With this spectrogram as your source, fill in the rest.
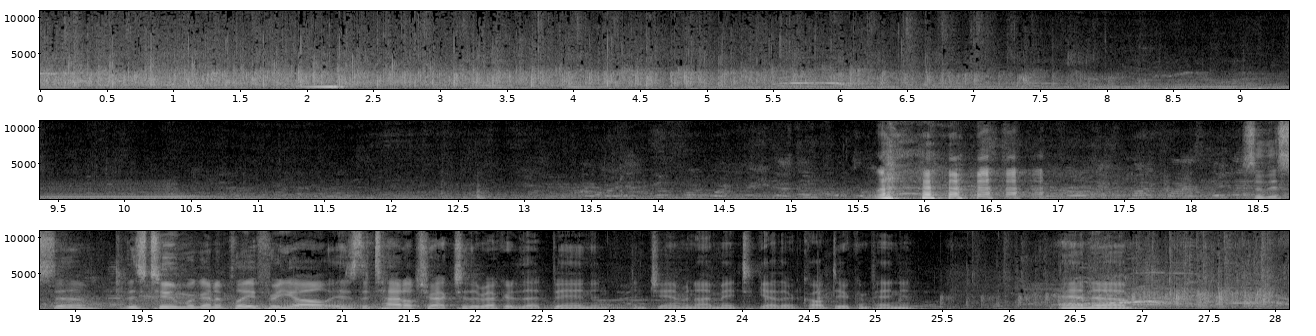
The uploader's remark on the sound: Perform live at the Newport Folk Festival in Newport, R.I.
